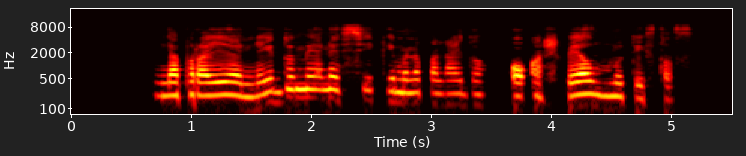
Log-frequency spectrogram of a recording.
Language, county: Lithuanian, Klaipėda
